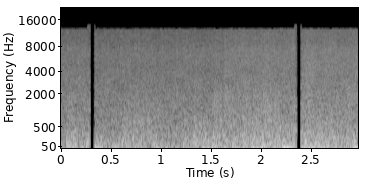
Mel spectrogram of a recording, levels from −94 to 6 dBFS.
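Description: Corrupted bytes in the compressed speech stream throw the decoder out of sync twice, at 0.25 to 0.35 s and 2.31 to 2.41 s, and each time it hunts for the next valid frame, producing a brief glitch. That is damaged data in a compressed stream. From 1.63 s to the end there is a doubled audio track. A second full-band copy, about as loud as the original, runs roughly half a second behind with no reverb or room colouring, and it cuts in abruptly. The likely cause is the same signal being captured again through a slower path, or an edit leaving two misaligned copies.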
